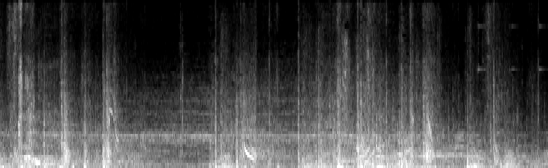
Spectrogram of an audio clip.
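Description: Chaotic Red Dead Redemption gunfight with a volley of overlapping gunshots cracking throughout, sharp bursts bunched in several clusters, loud and close amid the battle din.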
